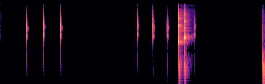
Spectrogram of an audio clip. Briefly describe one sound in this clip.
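Short soft menu clicks tick in quick succession.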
